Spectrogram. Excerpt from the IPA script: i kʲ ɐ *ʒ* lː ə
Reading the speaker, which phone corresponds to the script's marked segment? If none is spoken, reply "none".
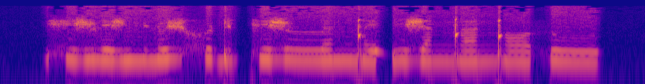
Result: ʒ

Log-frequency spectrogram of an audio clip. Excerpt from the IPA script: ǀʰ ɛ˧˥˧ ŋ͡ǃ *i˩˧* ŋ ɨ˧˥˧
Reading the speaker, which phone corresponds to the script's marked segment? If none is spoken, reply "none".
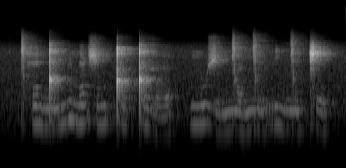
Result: i˧˥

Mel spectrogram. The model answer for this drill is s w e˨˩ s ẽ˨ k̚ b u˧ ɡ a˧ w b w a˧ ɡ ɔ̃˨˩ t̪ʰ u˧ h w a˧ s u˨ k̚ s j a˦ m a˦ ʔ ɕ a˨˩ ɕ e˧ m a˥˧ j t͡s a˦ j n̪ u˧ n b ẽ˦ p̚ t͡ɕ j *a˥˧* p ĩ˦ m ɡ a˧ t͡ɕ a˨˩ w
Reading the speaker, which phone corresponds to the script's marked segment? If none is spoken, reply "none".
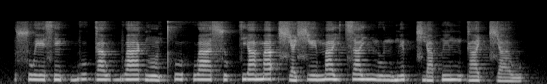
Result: a˧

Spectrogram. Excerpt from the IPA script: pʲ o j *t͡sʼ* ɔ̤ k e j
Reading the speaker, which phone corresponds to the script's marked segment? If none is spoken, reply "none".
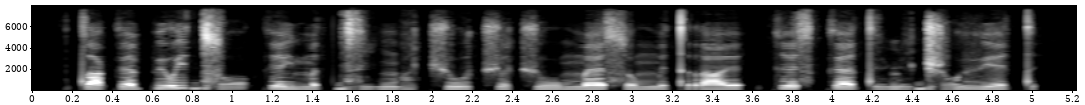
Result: d͡z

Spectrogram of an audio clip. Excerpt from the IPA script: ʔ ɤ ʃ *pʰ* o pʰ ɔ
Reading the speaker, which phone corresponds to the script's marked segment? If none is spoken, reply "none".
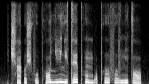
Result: f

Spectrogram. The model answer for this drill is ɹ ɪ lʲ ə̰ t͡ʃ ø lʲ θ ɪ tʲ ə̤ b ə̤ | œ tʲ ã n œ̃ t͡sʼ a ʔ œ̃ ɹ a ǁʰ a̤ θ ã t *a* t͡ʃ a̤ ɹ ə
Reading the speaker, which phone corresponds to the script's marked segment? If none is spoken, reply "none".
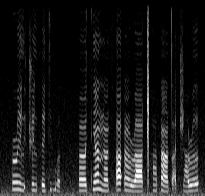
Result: a̰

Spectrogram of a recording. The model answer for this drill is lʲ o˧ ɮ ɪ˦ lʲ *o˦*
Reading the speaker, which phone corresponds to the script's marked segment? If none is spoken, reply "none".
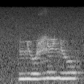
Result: o˦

